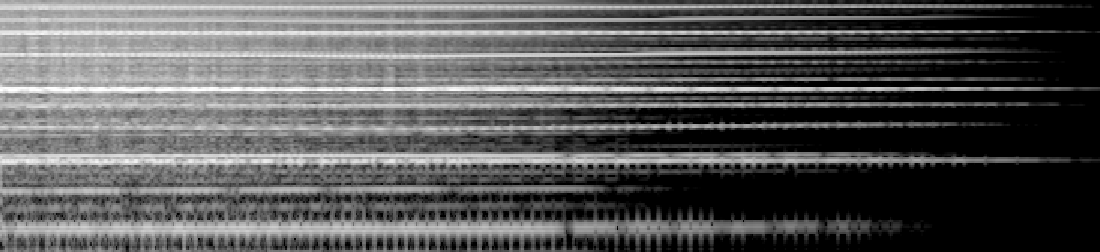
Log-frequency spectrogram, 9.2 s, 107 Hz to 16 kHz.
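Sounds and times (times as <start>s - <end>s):
retro weird psychedelic music: 0.0s - 5.4s.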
